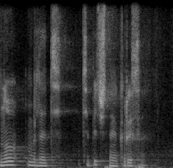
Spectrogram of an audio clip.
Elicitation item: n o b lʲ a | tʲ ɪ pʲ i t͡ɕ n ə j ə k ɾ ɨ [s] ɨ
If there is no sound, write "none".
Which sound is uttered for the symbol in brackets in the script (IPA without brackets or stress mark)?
s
